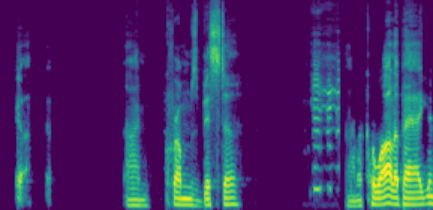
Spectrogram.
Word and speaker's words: Bicester: Bister, as in the town. – I've never heard of Bister. – It's spelled Bicester.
